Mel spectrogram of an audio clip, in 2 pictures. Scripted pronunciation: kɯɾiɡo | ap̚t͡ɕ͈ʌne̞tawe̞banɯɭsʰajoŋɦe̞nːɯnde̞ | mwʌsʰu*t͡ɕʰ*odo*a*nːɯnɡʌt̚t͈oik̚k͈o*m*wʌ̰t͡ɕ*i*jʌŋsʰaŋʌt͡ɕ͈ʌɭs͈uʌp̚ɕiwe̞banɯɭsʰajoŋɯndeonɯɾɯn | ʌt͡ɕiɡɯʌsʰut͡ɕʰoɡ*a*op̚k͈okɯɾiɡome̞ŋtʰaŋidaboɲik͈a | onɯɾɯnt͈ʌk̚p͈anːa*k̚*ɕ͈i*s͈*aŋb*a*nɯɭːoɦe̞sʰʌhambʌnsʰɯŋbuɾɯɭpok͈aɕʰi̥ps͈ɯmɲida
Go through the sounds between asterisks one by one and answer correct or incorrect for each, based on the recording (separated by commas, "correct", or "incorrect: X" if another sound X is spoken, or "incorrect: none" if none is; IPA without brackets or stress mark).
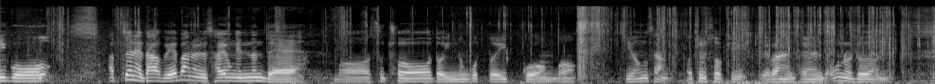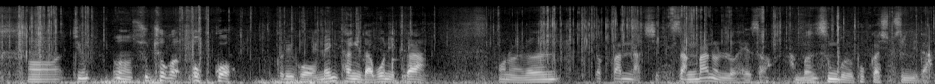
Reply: correct, incorrect: i, correct, correct, correct, correct, correct, correct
